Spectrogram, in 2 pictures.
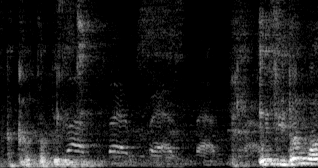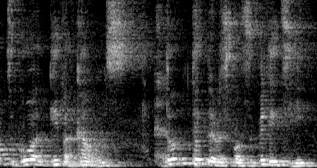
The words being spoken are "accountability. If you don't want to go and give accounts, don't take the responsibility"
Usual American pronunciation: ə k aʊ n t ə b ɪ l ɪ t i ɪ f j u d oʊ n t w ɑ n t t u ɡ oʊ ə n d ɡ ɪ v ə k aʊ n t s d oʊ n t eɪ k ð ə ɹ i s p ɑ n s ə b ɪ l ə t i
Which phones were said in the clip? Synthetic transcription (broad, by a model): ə k aʊ n t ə b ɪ l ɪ t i ɪ f j u d oʊ n t w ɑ n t t u ɡ oʊ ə n ɡ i v ə k aʊ n t s d oʊ n t eɪ k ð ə ɹ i s p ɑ n s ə b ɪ l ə t i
